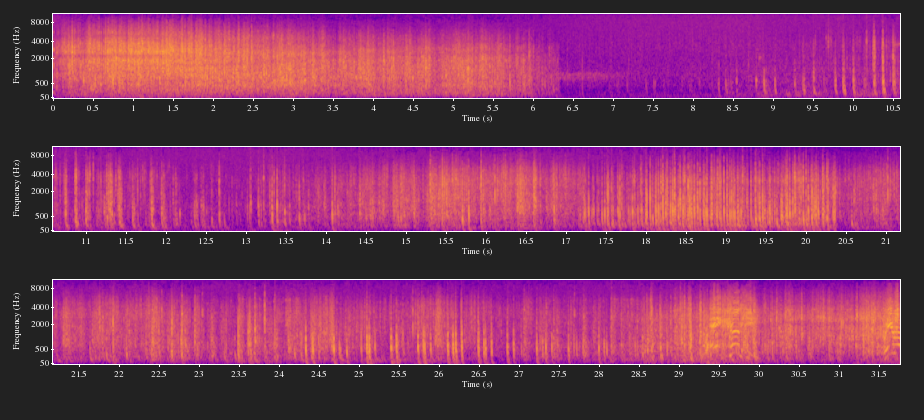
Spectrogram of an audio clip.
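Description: A horse-drawn stagecoach team galloping off, with a dense rumble of hooves and wheels for about six seconds. After a brief drop in level, a galloping horse's hoofbeats clatter fast and unevenly over rough ground, swelling and fading.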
